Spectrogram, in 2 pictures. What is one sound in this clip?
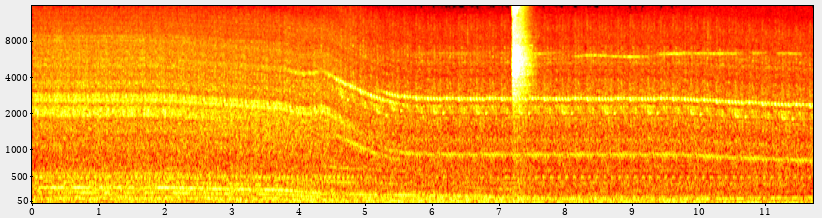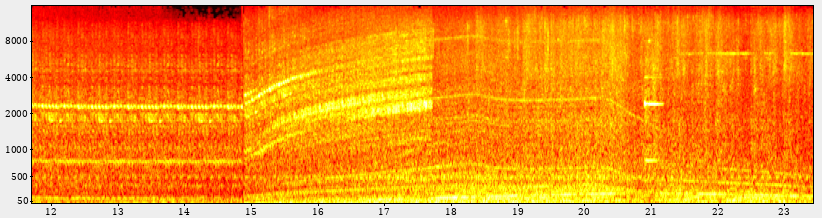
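A bus engine drones steadily, winding down in pitch and later revving up again.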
